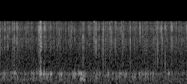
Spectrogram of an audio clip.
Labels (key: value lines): label: ambient
recorder: HydroMoth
